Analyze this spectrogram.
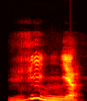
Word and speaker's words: vigne: Donc, tu te rappelles, le son gne, c'est un G et un N. Alors, on y va. Vigne.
